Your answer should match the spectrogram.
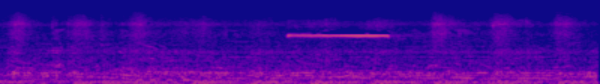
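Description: A referee's whistle blows one short, high blast about two seconds in, over background music and crowd noise.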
